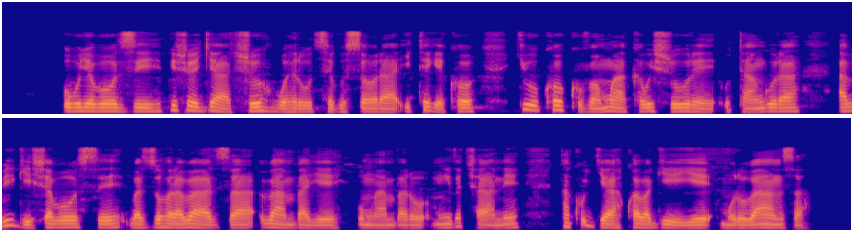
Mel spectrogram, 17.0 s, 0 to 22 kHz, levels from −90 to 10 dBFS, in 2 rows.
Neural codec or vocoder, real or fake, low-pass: none; real; 7.2 kHz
